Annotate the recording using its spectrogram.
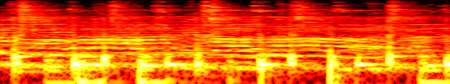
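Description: Bengali Bolan folk ensemble music: a barrel drum beating a quick, steady rhythm under a harmonium, with a voice chanting along.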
